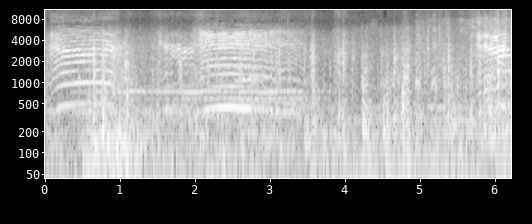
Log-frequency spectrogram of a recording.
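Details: Free-ranging young goat kids in Tamil Nadu bleat repeatedly as they run after the keeper, high wavering overlapping cries with the man's voice between them, while the adult goats stand further off.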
